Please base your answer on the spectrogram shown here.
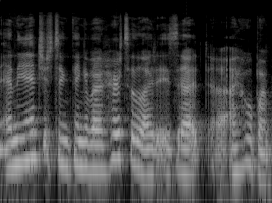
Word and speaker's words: Herzeleid: And the interesting thing about Herzeleid is that I hope I'm pronouncing it right. No, that's exactly right. Let's just say, okay, Alison's pronouncing it Herzeleid, so that's the way it is, okay?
